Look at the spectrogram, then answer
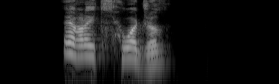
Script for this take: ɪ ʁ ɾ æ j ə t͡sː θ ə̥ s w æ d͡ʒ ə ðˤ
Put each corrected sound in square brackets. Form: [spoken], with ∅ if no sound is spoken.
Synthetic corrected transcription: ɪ ʁ ɾ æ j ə t͡sː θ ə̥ [ħ] w æ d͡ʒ ə ðˤ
